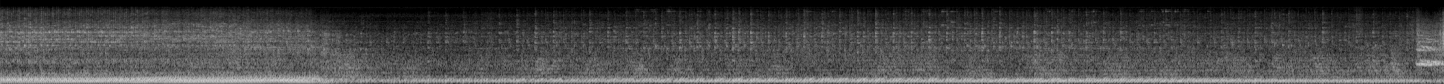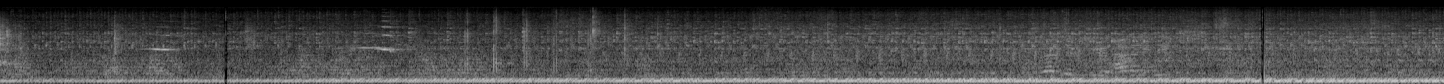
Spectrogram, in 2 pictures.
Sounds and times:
Car: 0.0 - 28.8
Truck: 0.0 - 28.8.

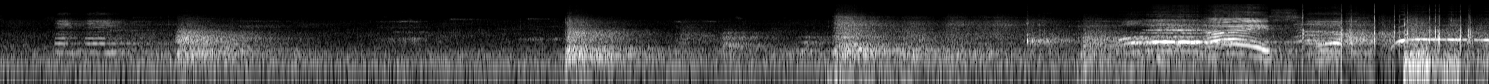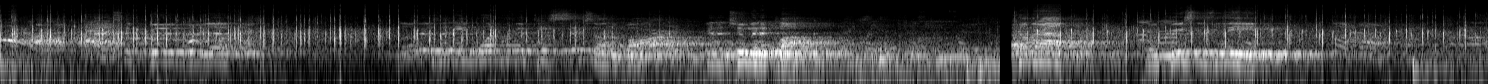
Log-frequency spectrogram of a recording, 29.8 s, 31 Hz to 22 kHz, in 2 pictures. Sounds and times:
Thump, thud: 1.8 - 2.4, 5.6 - 6.4, 8.3 - 9.9, 14.0 - 14.6.

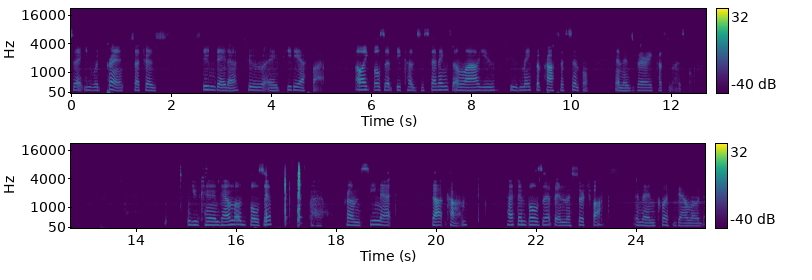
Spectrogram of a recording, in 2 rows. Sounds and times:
Speech: 0.0 - 12.5, 14.9 - 16.8, 17.5 - 19.2, 20.0 - 20.7, 21.4 - 25.3.

